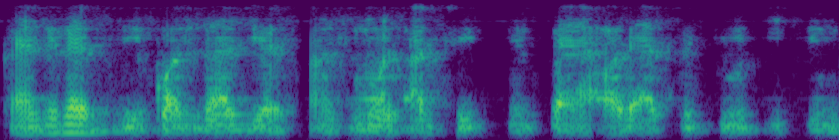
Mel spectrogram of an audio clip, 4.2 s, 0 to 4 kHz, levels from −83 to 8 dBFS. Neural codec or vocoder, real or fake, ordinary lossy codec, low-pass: vocoder, 22.05 kHz, 80 mel bands, HiFi-GAN; fake; none; 3.6 kHz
